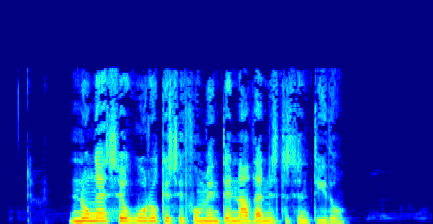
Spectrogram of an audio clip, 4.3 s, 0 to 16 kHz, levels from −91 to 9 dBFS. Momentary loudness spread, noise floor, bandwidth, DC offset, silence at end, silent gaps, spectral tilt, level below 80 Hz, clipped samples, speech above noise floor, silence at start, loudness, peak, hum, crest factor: 13 LU; -73 dBFS; 11.5 kHz; under 0.1%; 0.9 s; none; -5.5 dB/octave; -76 dBFS; under 0.1%; 50 dB; 0.7 s; -23 LUFS; -8 dBFS; none; 16 dB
